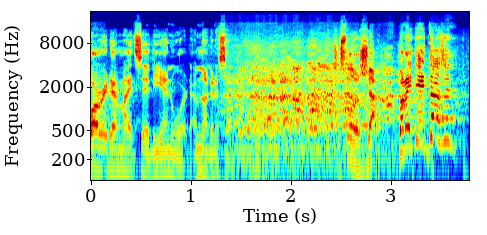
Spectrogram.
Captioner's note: audience laughs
